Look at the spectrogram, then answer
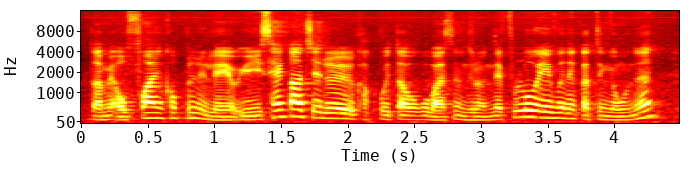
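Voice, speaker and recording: Mellow-voiced lecturer, soft dark tone, slight noise. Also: mid-range voice, very animated, racing. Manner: explanatory, step-by-step, checking back with listeners. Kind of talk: technical seminar lecture.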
